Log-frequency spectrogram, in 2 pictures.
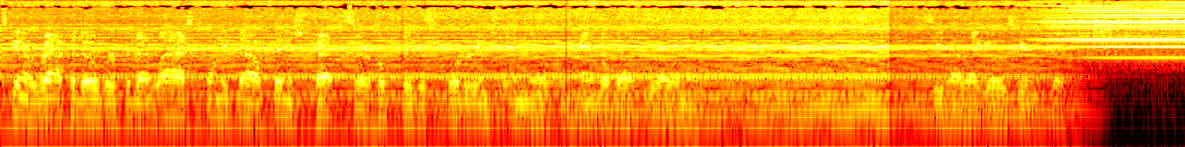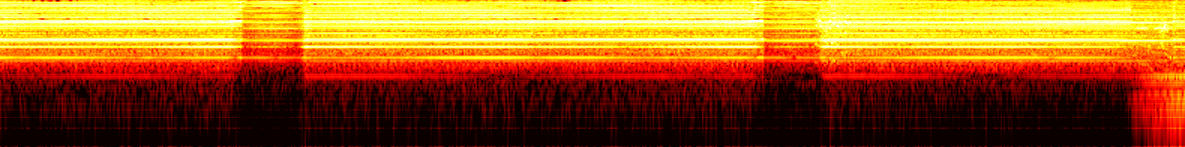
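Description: A milling machine whines steadily as it cuts metal.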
